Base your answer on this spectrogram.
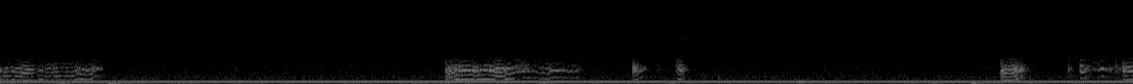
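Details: Pet Chihuahua asleep and just starting to snore: rough, wavering snoring breaths about a second long come at irregular intervals, with brief snorts in between, against a constant low hum.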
